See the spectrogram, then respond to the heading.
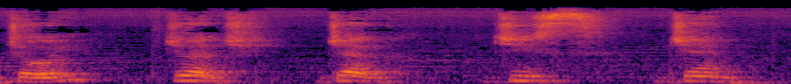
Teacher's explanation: it is a voiced sound and when it is produced the tip of the tongue is raised in the alveolar region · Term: voiced palato-alveolar affricate sound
